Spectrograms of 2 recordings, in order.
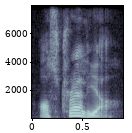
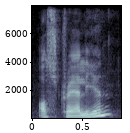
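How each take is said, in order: First: Said in the usual way. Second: "Australian" in German, ending in 'li-en', rising; German-style "Australian", lifted at the end; German pronunciation. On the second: Shown as a demonstration. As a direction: say "Australian" as the German country name. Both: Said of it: "names of countries with German accent".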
